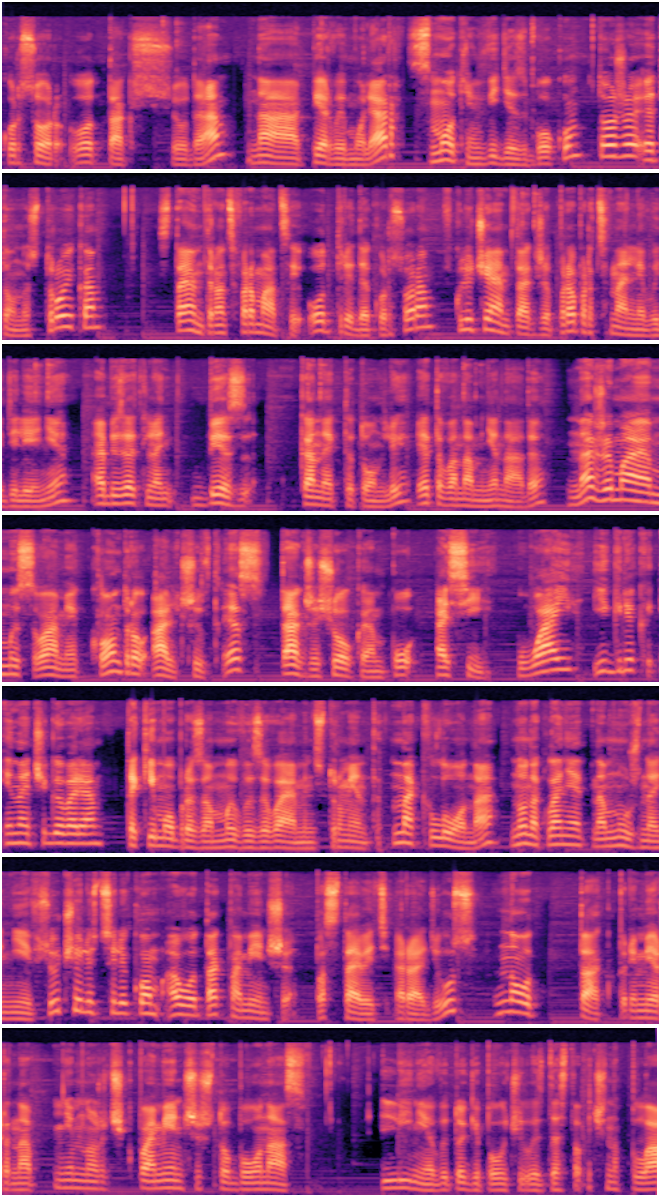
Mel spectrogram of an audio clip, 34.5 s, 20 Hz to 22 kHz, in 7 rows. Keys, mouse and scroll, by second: 1.0 shift+right click, 3.8 KP_3, 8.6 click, 9.9-14.0 drag, 16.2 ctrl+alt+shift+s.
